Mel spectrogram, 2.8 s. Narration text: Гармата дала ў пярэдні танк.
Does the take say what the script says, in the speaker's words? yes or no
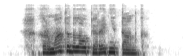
yes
